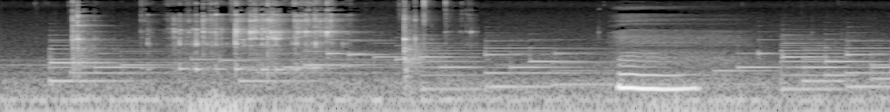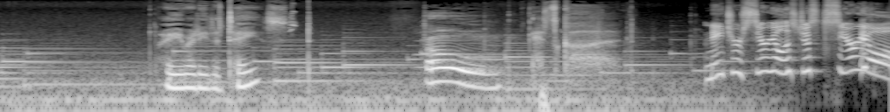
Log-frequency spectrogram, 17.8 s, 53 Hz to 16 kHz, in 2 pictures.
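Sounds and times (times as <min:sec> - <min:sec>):
ice cubes clinking in a bowl of coconut water with fruit: 0:00.7 - 0:04.8
speech: 0:06.2 - 0:06.7, 0:10.6 - 0:11.9, 0:13.2 - 0:14.6, 0:16.0 - 0:17.7.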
